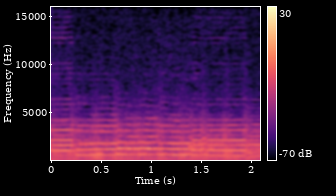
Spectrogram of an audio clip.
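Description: Background music of long held instrumental notes, changing pitch a couple of times.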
